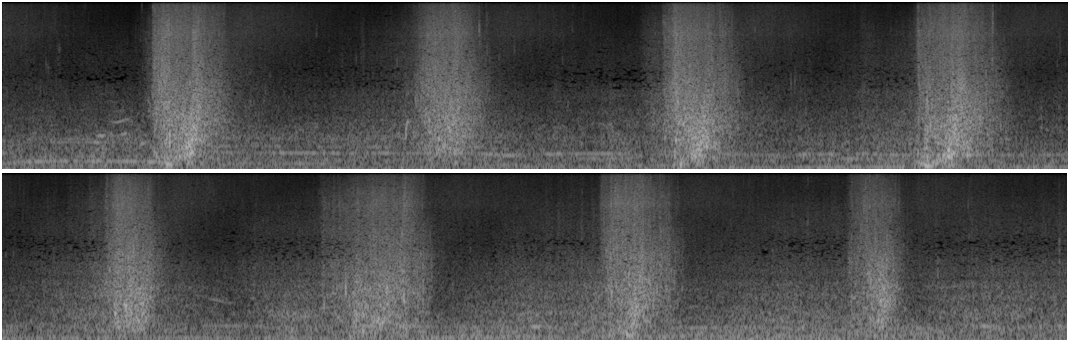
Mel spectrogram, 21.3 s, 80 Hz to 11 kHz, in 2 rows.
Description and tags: Water wave Beach Peoples Field-recording 200815 0036
Water wave Beach Peoples ships Field-recording
Recorded Tascam DR-05X
Edited: Adobe + FXs + Mastered
beach, coast, field-recording, nature, ocean, Peaceful, people, Peoples, sea, seaside, ships, shore, speak, vast, water, wave, waves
